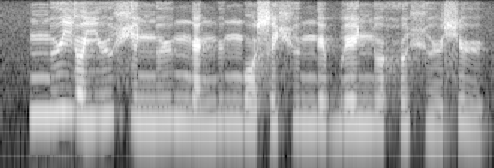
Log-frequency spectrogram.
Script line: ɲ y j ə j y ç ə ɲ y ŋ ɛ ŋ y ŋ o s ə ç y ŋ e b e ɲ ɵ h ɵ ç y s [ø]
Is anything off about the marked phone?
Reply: yes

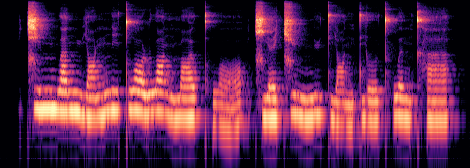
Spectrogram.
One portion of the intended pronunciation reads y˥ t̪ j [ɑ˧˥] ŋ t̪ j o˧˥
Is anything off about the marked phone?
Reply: yes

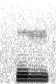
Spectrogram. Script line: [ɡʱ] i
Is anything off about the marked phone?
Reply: yes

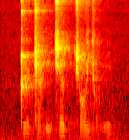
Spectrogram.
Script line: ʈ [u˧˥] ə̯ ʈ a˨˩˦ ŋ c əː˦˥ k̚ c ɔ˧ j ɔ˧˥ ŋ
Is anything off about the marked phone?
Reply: no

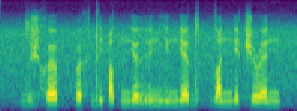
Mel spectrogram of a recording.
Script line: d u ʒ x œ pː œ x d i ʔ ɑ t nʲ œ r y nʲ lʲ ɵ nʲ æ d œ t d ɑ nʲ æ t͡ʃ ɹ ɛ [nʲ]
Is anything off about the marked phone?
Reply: no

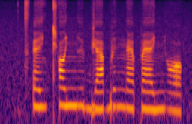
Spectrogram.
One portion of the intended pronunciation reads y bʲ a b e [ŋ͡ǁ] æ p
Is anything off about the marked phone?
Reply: yes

